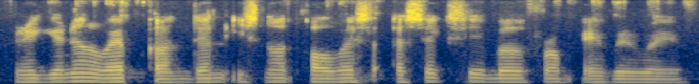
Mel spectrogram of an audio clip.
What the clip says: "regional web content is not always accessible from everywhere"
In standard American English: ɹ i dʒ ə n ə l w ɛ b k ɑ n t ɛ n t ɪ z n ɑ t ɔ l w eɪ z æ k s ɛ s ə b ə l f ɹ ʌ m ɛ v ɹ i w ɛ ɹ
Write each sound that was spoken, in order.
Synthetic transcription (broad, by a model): ɹ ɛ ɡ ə n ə l w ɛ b k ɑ n t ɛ n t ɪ s n ɑ t ɔ l w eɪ s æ s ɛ s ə b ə l f ɹ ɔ m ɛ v ɹ i w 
